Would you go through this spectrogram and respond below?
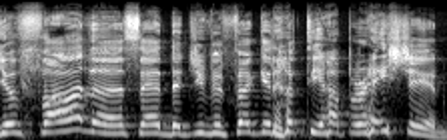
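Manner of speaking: put-on high-pitched, poorly done Irish accent. Joking about an upcoming fight, mimicking the fighter Conor: bad Conor McGregor impression. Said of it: "We have the worst Conor impressions".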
